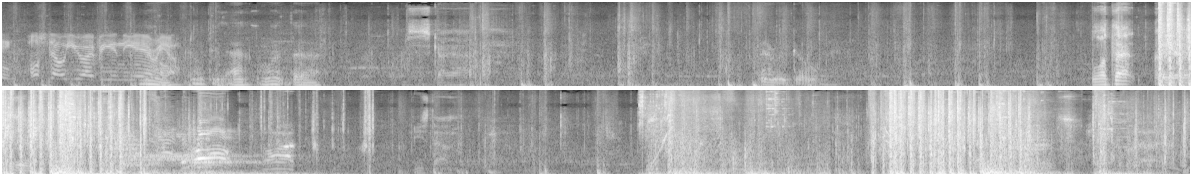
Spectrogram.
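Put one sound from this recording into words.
Footsteps crunch over gravel and grass.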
